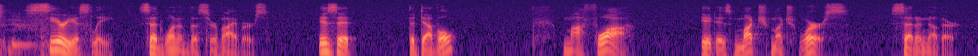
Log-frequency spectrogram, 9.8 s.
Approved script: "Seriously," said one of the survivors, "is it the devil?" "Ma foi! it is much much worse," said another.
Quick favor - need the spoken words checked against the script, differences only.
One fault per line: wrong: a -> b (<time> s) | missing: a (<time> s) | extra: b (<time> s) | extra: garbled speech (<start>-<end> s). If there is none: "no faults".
no faults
